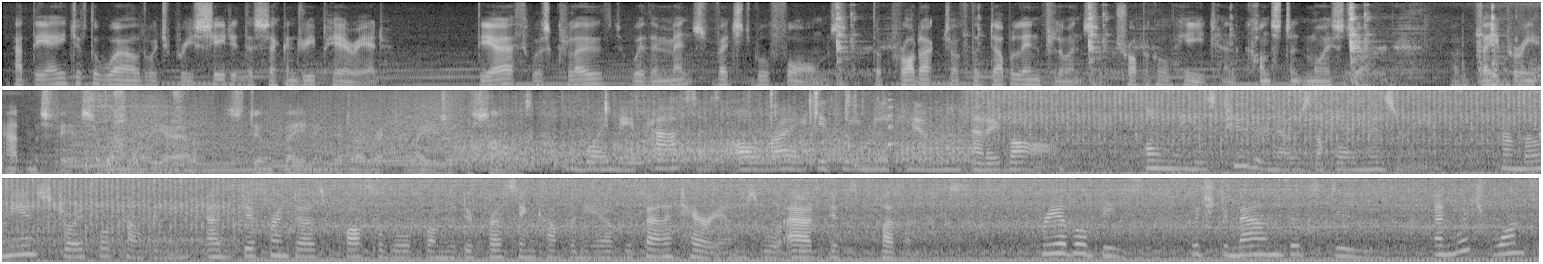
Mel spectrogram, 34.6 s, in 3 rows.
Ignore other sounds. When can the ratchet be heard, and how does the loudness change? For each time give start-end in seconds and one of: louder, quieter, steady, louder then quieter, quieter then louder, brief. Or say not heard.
6.2-13.2 louder.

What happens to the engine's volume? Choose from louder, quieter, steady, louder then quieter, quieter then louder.
louder.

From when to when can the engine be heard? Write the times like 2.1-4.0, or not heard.
0.0-34.5.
